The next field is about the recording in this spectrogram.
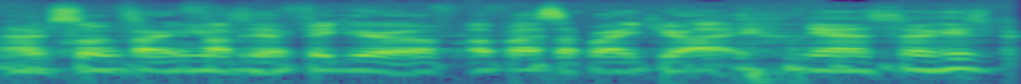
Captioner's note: chuckles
